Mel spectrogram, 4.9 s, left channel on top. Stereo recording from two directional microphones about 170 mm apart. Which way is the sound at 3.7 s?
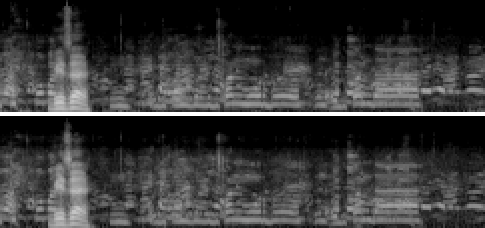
35° left (ahead or behind).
